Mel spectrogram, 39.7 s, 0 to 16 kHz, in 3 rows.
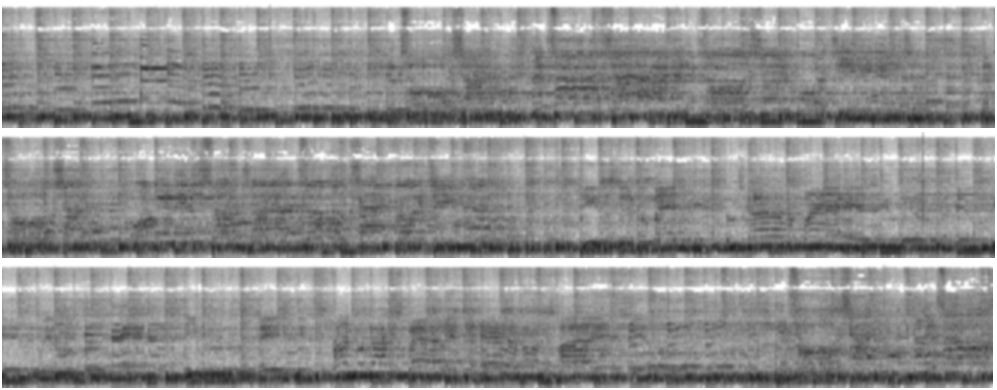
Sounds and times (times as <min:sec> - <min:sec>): Music: 0:00.0 - 0:39.6.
